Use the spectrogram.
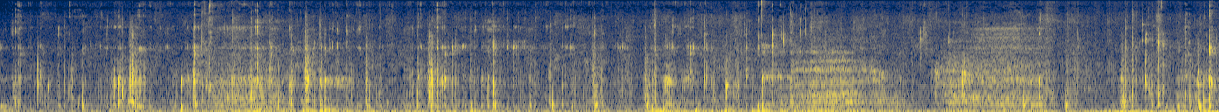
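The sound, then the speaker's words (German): Steady chewing of pizza with wet, smacking bites and occasional soft crunches, continuing for several seconds with no talking. “lecker ist eine Pizza.”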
